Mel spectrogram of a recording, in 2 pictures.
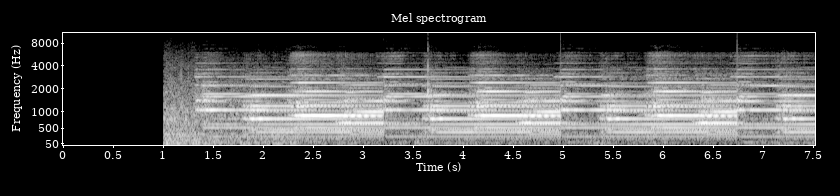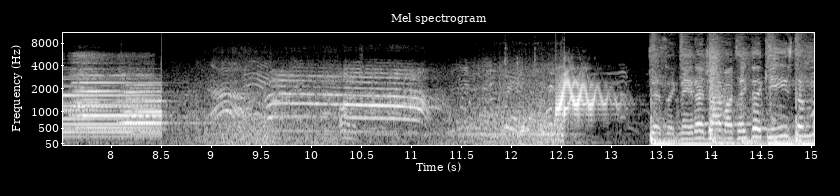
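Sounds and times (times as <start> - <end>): church bells ringing: 1.3 - 8.7.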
